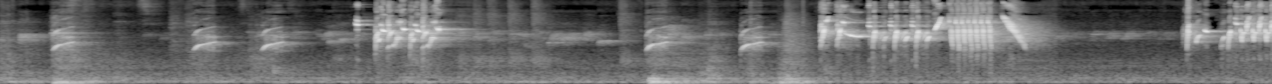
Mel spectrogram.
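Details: European goldfinch singing tiwawati style from Algiers, Algeria: scattered short upslurred whistles and chips, then dense buzzy, rattling trills, with occasional low thumps.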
